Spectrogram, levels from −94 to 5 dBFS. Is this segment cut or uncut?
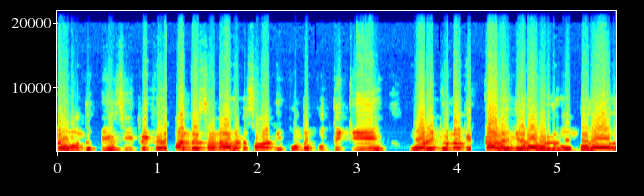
cut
